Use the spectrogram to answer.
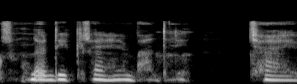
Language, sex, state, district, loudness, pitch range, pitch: Hindi, female, Bihar, Araria, -19 LUFS, 205-220 Hz, 210 Hz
